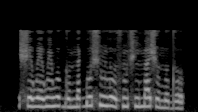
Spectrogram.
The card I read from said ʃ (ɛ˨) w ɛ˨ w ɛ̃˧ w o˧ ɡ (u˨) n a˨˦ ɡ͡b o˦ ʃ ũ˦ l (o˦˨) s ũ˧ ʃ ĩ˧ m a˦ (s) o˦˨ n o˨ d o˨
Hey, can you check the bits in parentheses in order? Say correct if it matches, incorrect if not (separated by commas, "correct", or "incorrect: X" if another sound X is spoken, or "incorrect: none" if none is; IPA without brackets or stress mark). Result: correct, incorrect: o˨, correct, incorrect: ʃ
